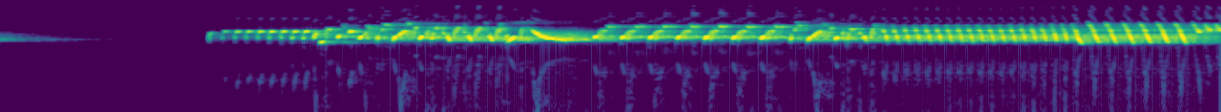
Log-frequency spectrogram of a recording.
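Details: ['European goldfinch song begins after a silent stretch: a fast, tinkling twitter of high chirps and slurred whistles that becomes a rapid even trill in the last seconds.']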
